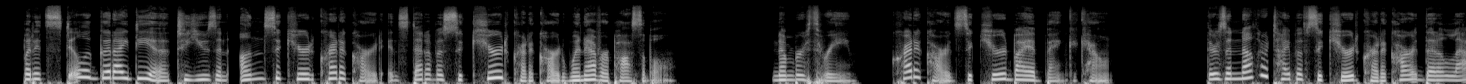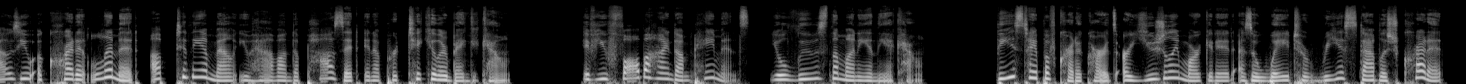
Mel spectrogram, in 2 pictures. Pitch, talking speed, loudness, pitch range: 210 Hz, 170 wpm, -19 LUFS, 175-255 Hz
